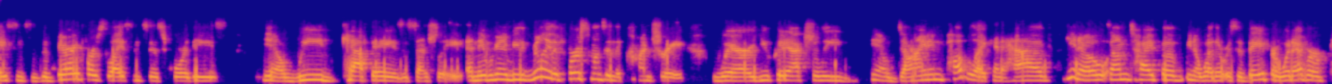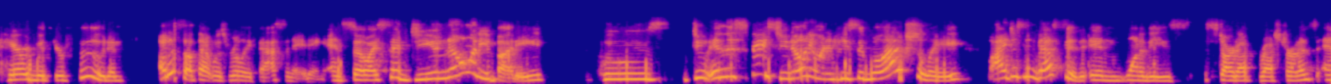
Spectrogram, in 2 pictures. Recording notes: did a live virtual event with The Strand Bookstore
